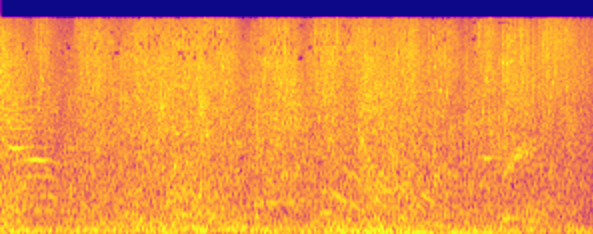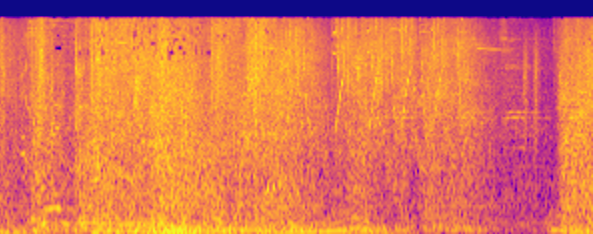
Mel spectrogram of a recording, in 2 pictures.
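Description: Magical blasts and clashing battle effects burst rapidly in a video game fight.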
